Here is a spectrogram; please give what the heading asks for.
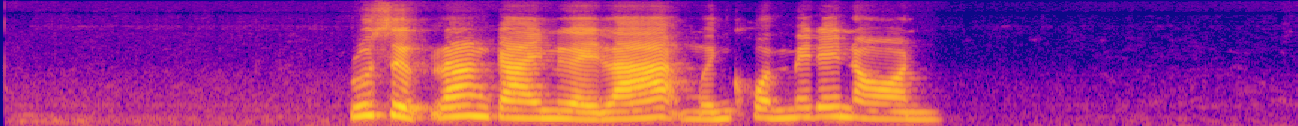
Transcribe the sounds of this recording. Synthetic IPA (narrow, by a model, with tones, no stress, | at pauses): ɾuː˦˥sɯ˨˩k̚ɾaː˥˩ŋkaː˧jnɯ˨˩əjlaː˦˥mɯ˩˦ənkʰo˧nma˥˩jda˥˩jnɔː˧n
